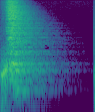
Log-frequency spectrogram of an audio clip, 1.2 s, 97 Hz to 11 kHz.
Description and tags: Some random FX Sounds // Dopefer A100 Modular System
a100, dopefer, fx, modular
